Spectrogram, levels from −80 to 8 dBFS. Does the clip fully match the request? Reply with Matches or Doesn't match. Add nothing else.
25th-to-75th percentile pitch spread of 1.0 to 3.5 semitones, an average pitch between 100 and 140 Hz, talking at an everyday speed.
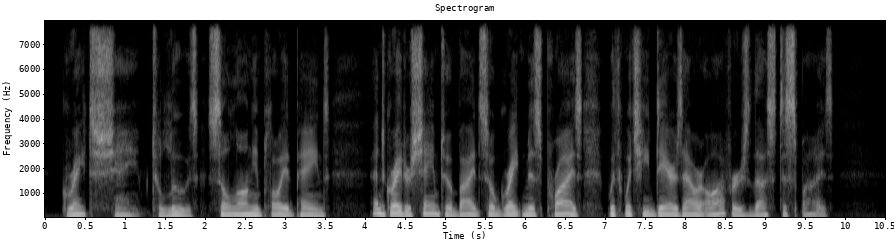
Doesn't match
